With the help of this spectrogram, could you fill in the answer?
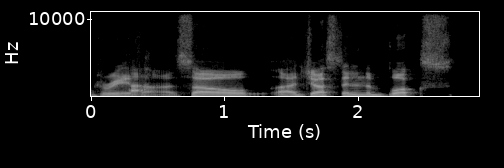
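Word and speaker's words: Karaethon: and then you were mentioning the I'm gonna pronounce it wrong the Kian cycle how do you say it is that it was something like Kian in the audio books it's kathon cycle kathon so Justin in the books they will very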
